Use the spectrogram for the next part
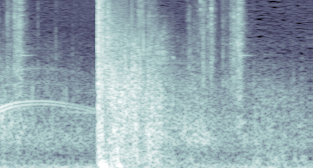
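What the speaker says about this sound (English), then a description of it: "Why are you shooting?" Gunfire from a hunting video game: one sharp, loud shot bursts out after a quiet stretch, then its ringing tail fades under a few softer crackles.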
